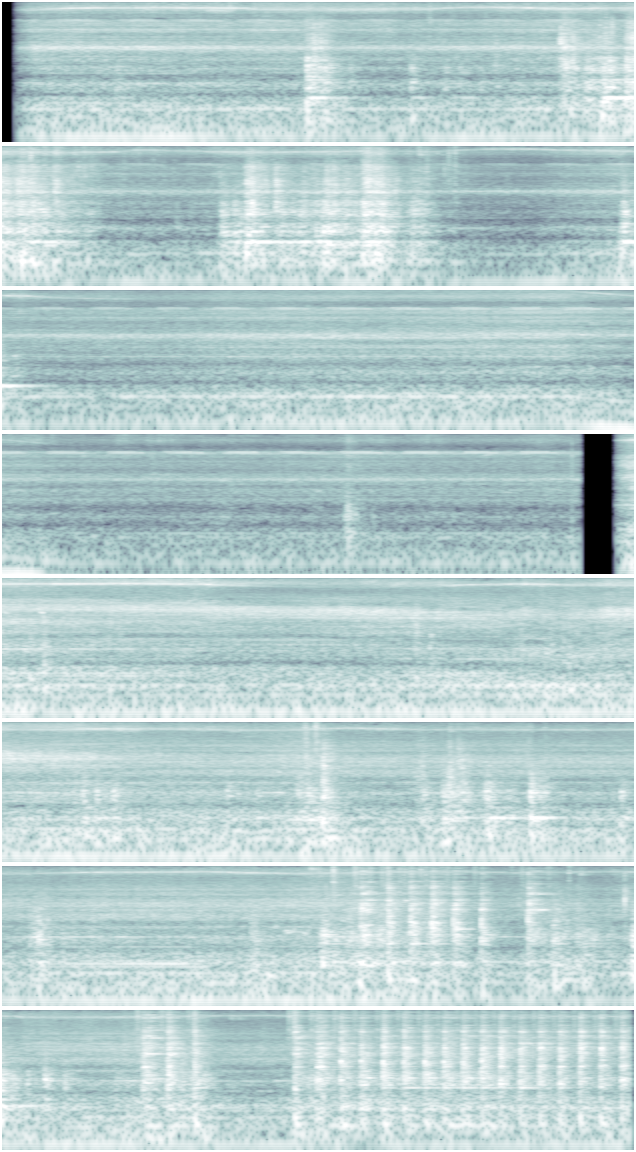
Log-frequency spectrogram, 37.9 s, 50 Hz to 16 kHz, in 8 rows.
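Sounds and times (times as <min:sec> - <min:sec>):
diesel engine running: 0:00.2 - 0:37.9
bucket clanking and scraping: 0:02.3 - 0:05.6, 0:06.4 - 0:08.2, 0:24.3 - 0:29.3, 0:30.3 - 0:37.9.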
